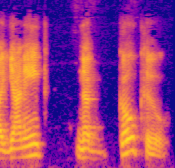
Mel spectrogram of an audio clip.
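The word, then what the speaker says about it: Yannick Ngakoue: there the the corner from Las Vegas uh yanique Goku that's how you say his name from Indy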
